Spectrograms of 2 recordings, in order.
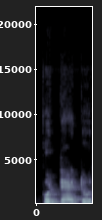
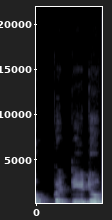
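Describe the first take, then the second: First: पोटैटो with full "po", poh-TAY-toh; the common wrong potato. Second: पोटैटो with schwa first, puh-TAY-toh; potato with weak first vowel; correct potato. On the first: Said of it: "पोटैटो नहीं". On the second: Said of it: "इसको पोटैटो बोलना". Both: Shown as a demonstration.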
